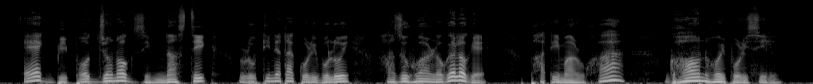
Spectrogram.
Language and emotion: Assamese, fearful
